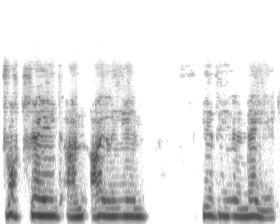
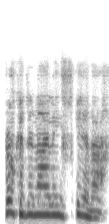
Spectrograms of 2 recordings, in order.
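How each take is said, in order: First: It is read with English spelling sounds. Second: It is attempted with Gaelic-like sounds. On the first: "pronounce it as it's written" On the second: "I've learned a bit of Gaelic, I'll have a go"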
